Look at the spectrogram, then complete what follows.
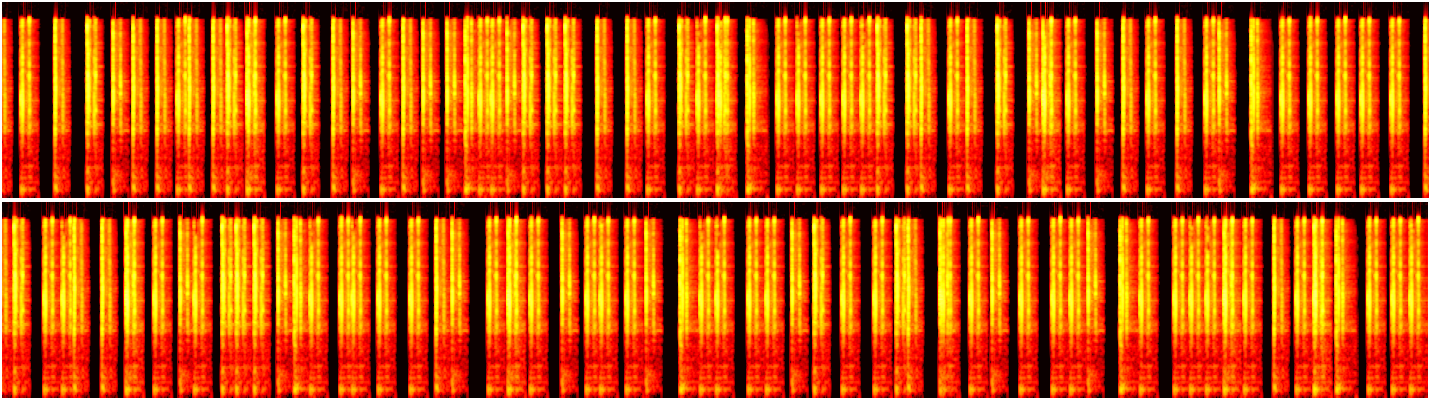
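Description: Computer keyboard typing: a quick, steady stream of keystrokes, several a second, with a couple of brief pauses.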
